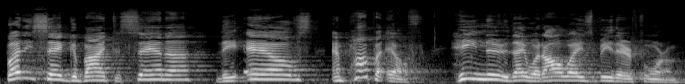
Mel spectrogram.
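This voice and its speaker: A man playing an excitable, childlike Christmas elf who reads a storybook to children with slow, theatrical delivery. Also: high-pitched, heavily acted. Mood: cheerful, earnest.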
